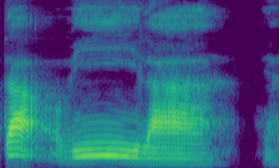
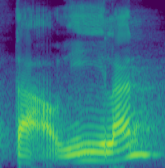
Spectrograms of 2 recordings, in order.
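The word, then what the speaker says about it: تأويلا: mengharuskan untuk berhenti eh maka tidak dibaca takwilan tetapi tak Lila ya takwila dan dibaca sepanjang dua harokat maka tidak boleh dipanjatkan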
